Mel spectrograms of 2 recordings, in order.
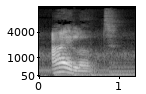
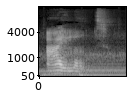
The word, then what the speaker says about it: island: Island, ilha. Detalhe interessante na pronúncia: o S não é pronunciado. Island.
